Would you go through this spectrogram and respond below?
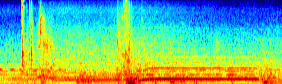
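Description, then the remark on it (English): Engines of many boats out on the water at night, searching with searchlights, drone in a steady, layered low hum, rising slightly mid-way and holding at a moderate level, with a few brief knocks near the start. “What is that? Sounds like an armada.”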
